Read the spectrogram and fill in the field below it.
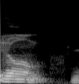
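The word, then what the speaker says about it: wrong: मी मीस मुझे रंग अब देखिए यहां पे डब्लू साइलेंट आर के पहले कभी भी डब्लू आए तो डब्लू साइलेंट रहेगा याद रखिएगा है ना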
